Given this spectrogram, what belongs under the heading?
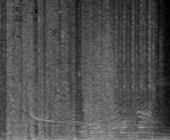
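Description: Dense, rapid gunfire from many weapons rattles almost nonstop in a busy video game final circle, loud and close throughout, with bursts overlapping one another.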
